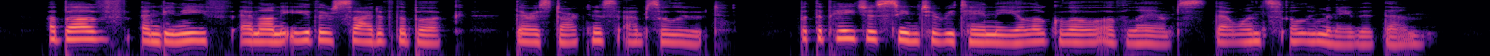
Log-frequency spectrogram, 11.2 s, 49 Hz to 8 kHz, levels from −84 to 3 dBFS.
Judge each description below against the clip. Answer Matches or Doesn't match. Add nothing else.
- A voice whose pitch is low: Doesn't match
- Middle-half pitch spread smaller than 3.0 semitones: Matches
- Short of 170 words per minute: Matches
